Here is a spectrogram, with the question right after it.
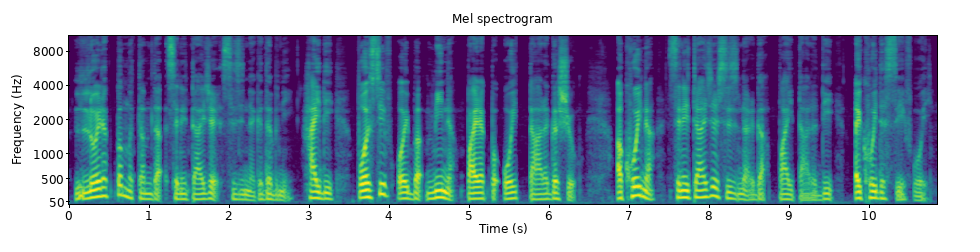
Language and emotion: Manipuri, neutral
